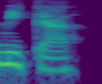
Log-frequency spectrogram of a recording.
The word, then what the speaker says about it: Mika: it's is it Russian is your name Russian Mika uh it's it's Finnish uh it's Mika Mika thank you correct me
